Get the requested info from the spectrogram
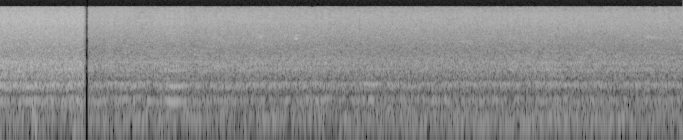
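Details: Honey bee swarm recorded from within the flying mass: a thick, unbroken humming drone with a brief click near the start, bees circling to shield their queen before clustering while scouts seek a new hive.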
